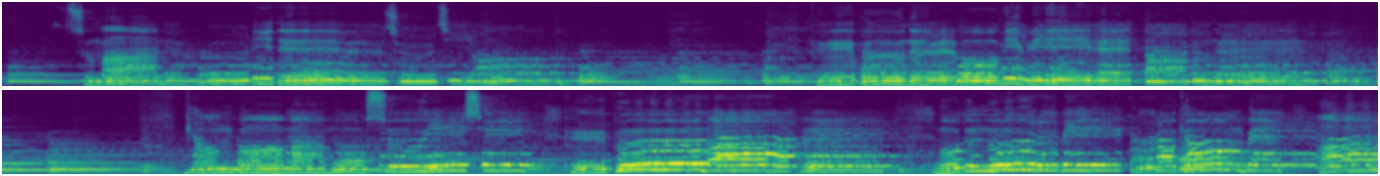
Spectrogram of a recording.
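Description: A man sings a Korean worship song solo, accompanying himself on a strummed acoustic guitar, with short breaks between sung phrases.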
